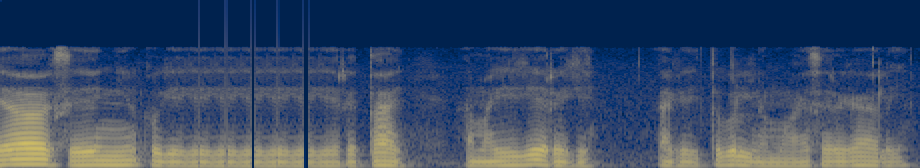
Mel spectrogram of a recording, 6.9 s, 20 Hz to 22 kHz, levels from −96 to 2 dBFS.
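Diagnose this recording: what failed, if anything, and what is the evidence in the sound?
At the codec stage, the speech is dull throughout, with nothing above 7 kHz and a rough, fluttering noise around tonal parts. This likely comes from heavy Dolby Digital compression, at a bitrate the damage suggests is near 48 kbps. The encoder narrowed the band and left many frequency lines without mantissa bits, so the decoder filled them with dither noise. A spectrogram would show a hard ceiling at 7 kHz and speckled noise where harmonics should be.

At playback, a CD stuck on one turn makes the same 196 ms of audio repeat five times from 1.49 to 2.47 s. Each jump has a brief mute, giving a fast, even stutter. A scratch sent the laser back one track on every rotation. The waveform would show identical segments repeating, separated by short gaps.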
